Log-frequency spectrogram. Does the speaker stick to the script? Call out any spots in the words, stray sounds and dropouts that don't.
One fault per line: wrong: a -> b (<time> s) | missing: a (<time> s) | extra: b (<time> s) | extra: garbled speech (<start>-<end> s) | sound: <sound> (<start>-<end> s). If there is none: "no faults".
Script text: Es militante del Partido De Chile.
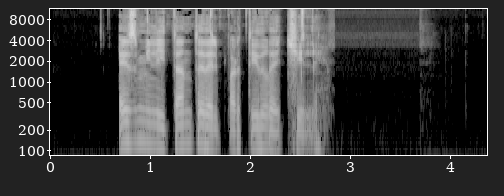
no faults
